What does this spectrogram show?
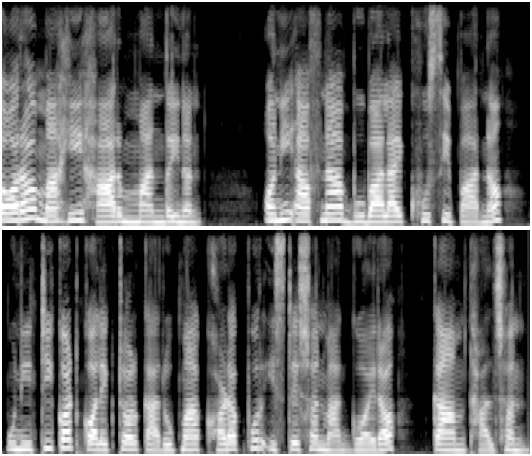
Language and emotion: Nepali, neutral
